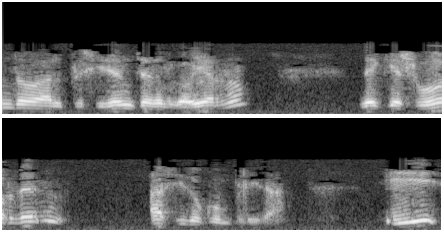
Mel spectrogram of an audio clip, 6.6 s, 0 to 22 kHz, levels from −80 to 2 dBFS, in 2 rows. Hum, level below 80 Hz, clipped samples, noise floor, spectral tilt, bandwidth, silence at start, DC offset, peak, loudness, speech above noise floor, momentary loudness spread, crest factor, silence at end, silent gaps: none; -54 dBFS; under 0.1%; -44 dBFS; -8 dB/octave; 5 kHz; 0 s; 0.3%; 0 dBFS; -12 LUFS; 34 dB; 11 LU; 12 dB; 0 s; none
